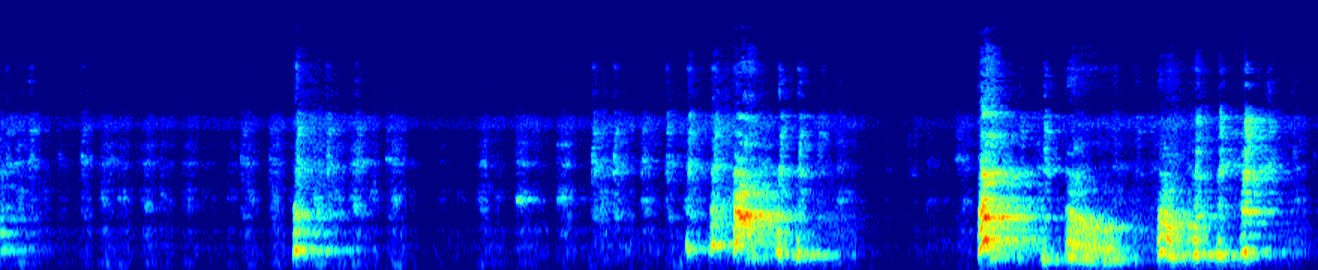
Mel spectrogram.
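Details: Pet dog waiting for its owner outside the washroom indoors: a brief yelp, then longer whining cries and short barks in bursts, with quiet gaps between.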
